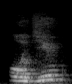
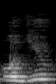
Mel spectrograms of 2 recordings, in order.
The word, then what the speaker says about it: ogive: O-G-I-V-E. Ogive. The spelling is like O-G-I-V-E. Ogive. But we have to pronounce like O-J-E-E-V. Ogive. So that's why I am calling this one as ogive curve, not ogive.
